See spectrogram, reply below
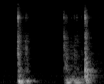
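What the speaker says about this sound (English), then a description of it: "I can't see what I'm typing" Keys clacking on a computer keyboard, two short bursts of quick close taps separated by a brief pause, crisp and alone without talk.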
